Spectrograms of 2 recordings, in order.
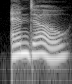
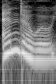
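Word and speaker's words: Endou: "Endo, you're wearing the presence-boosting artifact Hajime gave you, right?" Yue asked. "It's Endowu, Yue-san. Please don't make it rhyme with John Doe instead.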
